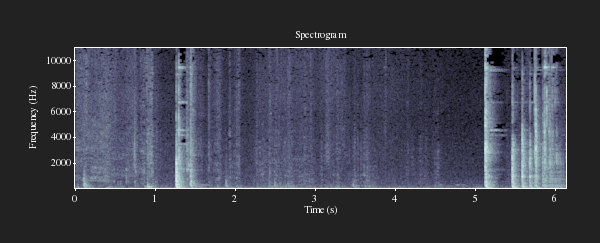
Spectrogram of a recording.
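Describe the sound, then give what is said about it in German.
A metal key drops onto a hard floor as a book is taken from a shelf, a sharp jingling impact followed by a few small bounces, then a second burst of rattling clinks near the end; no one speaks. “Oh, was ist denn da runtergefallen? Ist ein Schlüssel runtergefallen.”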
